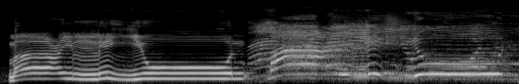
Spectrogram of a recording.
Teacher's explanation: میم الف زبر ما ایک الف کھینچ کر ادا کریں گے، حرف مدہ ہے۔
